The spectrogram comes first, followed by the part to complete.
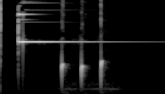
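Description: Animated-logo sound effect: a bright, high chime rings out and fades away over about a second and a half, with three short pops in quick succession under it, about a quarter second apart.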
